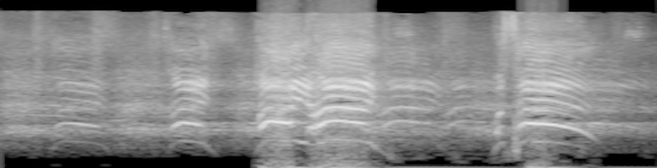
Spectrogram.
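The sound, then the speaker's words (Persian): A large crowd shouts together in a loud, sustained cry, with several surging swells of many voices rising and falling over a few seconds, intense; they have been urged to give their first cry however they like. “اولین فریاد تو، هر جوری دوست داری فریاد بزن.”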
